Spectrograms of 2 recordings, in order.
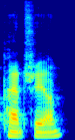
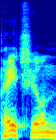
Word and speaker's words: Patreon: of these toys in detail uh on our patreon and speaking of our patreon Mass we we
